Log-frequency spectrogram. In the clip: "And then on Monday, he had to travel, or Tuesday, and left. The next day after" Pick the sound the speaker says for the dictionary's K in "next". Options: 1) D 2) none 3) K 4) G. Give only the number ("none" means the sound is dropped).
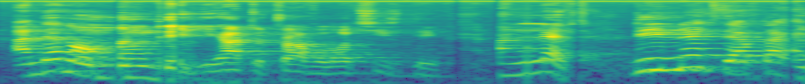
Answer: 3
